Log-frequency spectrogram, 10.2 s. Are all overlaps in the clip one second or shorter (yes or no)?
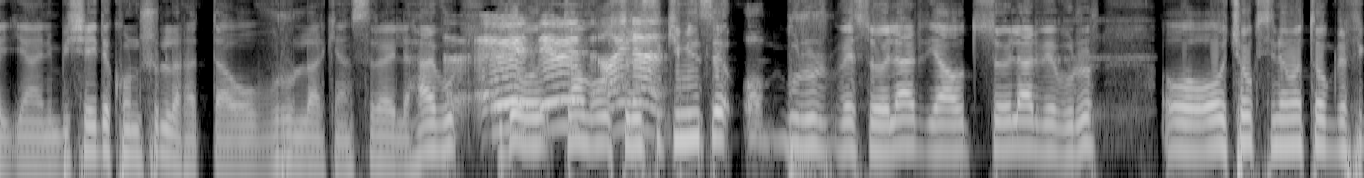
no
